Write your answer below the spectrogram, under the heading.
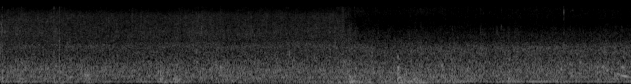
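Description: Steady rushing of fast, choppy river water around a small boat, with wind buffeting the microphone.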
